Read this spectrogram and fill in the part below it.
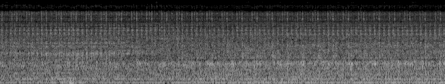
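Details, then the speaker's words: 2017 BMW X5 N55 petrol after belt, tensioner and idler pulley replacement and new spark plugs, cold start idle: steady with light quick valve tapping expected to stop when warm, pulley whine gone; normal idle. "My valve's been tapping like that. Once you get all the miles on there, they tap like that. Yeah, once it warm up, it'll stop."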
